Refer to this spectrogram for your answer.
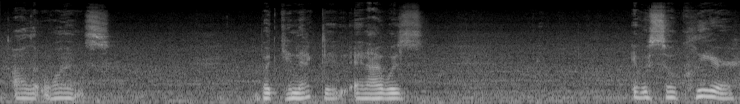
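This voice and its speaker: Long, frequent pauses break up very slow speech while noticeable background noise continues. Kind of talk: free-flowing thought monologue.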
